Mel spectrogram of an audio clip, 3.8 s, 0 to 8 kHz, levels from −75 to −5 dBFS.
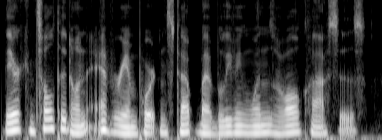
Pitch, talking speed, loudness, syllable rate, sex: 115 Hz, 205 wpm, -17 LUFS, 6.4 syllables/s, male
